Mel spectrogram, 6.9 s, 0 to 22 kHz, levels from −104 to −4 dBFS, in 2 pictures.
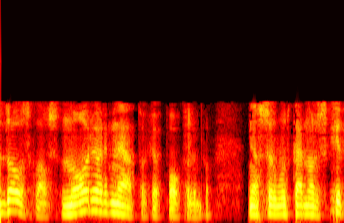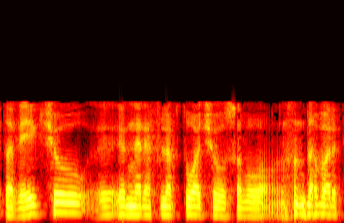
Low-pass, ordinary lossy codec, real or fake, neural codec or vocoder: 7.2 kHz; AAC, 16 kbps; real; none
